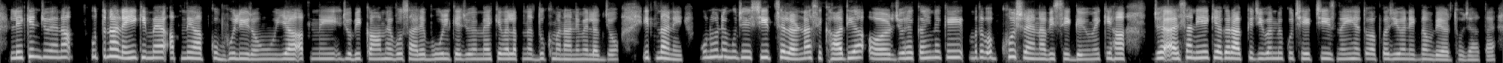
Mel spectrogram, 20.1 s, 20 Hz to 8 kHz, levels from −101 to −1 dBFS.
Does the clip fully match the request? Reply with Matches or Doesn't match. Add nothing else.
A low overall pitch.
Doesn't match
